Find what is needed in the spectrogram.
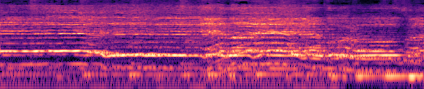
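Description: Two men singing a sertanejo duet in harmony to acoustic guitar, holding one long note that steps down in pitch about a second in.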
